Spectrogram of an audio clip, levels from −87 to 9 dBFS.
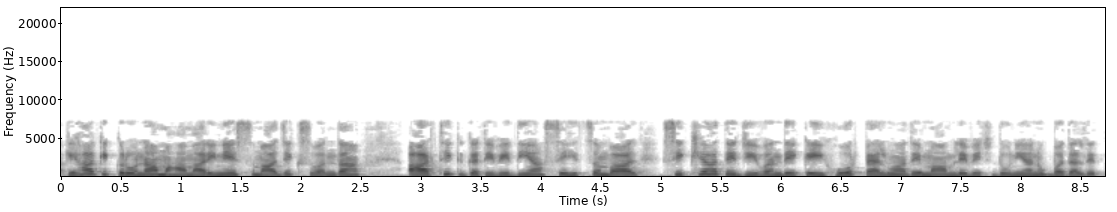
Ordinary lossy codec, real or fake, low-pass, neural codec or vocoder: none; real; 7.2 kHz; none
